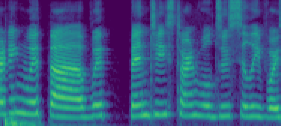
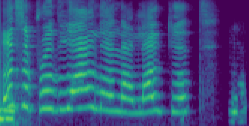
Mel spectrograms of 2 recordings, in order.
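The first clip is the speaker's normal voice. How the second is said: mock gushing; 9 semitones higher than usual. Fawning praise of a card.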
